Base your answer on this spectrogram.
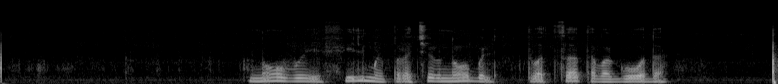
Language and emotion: Russian, neutral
